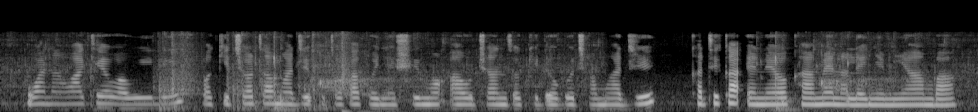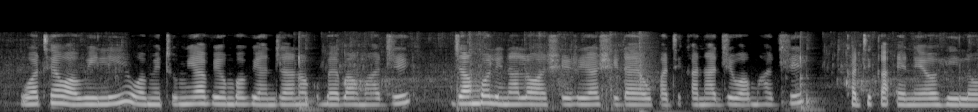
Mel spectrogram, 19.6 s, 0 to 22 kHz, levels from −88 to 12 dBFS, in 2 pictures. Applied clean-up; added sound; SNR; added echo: none; Engine + Liquid; 17 dB; none.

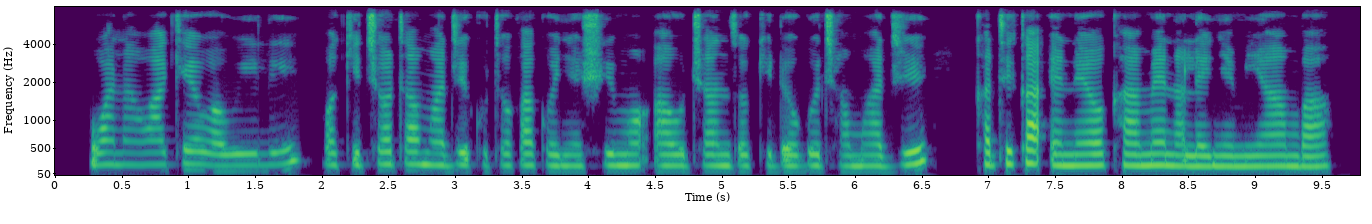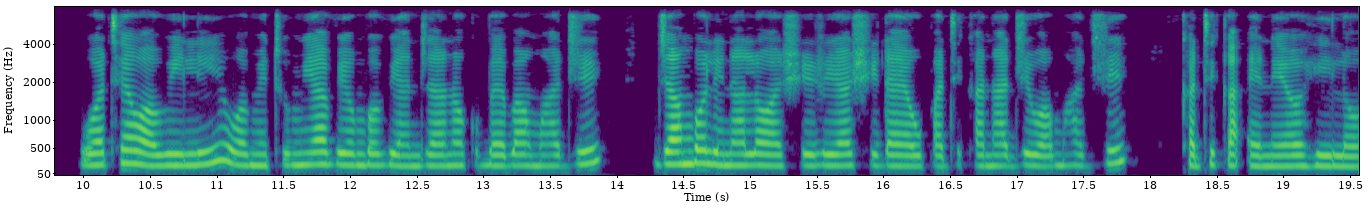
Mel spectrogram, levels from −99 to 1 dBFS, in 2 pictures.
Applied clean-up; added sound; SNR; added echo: none; none; none; none.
